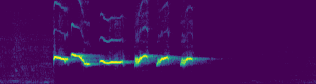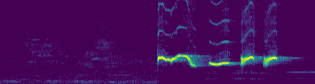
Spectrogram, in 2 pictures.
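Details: Orange-headed thrush song used to stimulate other orange-headed thrushes to sing: two bursts of rapid, clear whistled notes, about six each, with rising-falling slurs, separated by roughly two seconds of low murmuring background.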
